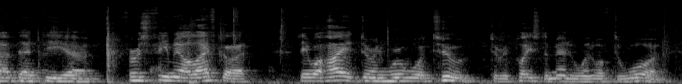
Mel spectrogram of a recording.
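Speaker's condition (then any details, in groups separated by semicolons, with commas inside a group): No condition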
